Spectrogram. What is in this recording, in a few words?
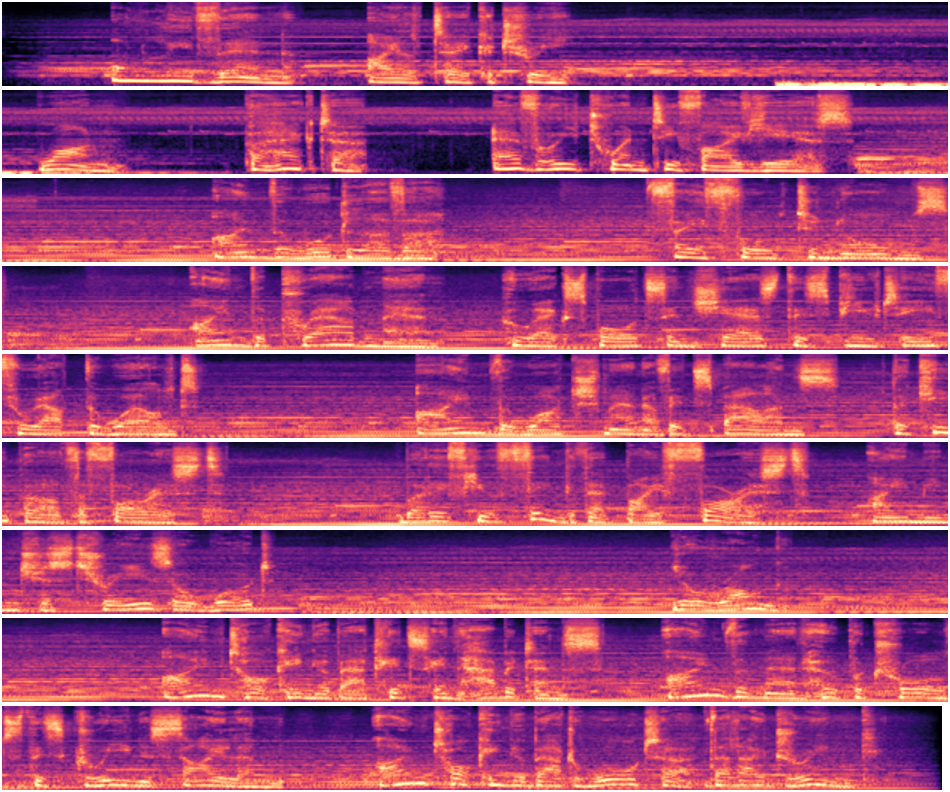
Film institutionnel, English - Passionate Narration, Male; Corporate; Compagnie des Bois du Gagon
